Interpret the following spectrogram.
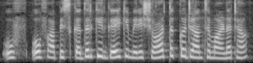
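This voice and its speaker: A woman's voice: high voice, fairly even intonation, dark tone, close to an everyday voice. A woman reading a story aloud, voicing a young wife crying out her pain and her accusations. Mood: distraught. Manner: distraught, accusing. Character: young wife, shattered by betrayal.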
